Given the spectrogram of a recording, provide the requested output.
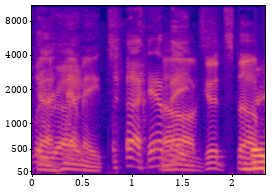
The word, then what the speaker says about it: hamate: That's the hamate. A hammock. Spell that?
